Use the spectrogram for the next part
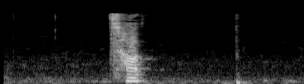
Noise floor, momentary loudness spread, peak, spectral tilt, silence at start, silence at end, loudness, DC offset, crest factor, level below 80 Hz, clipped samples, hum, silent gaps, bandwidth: -45 dBFS; 20 LU; 0 dBFS; -3 dB/octave; 1.1 s; 0.6 s; -12 LUFS; under 0.1%; 20 dB; -38 dBFS; under 0.1%; none; none; 11.5 kHz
